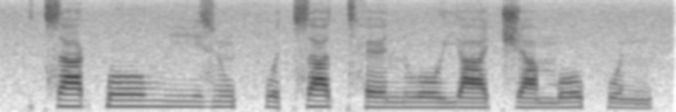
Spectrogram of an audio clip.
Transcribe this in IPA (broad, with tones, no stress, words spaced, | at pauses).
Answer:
t͡saː˦k͡poː˦viː˨zũ˨ fʊ˨t͡sa˦ tʰɛ˨nβoː˨jaː˨ t͡ʃa˨mo˦ fʊ˨n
